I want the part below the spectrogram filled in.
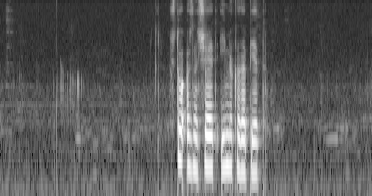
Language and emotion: Russian, neutral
